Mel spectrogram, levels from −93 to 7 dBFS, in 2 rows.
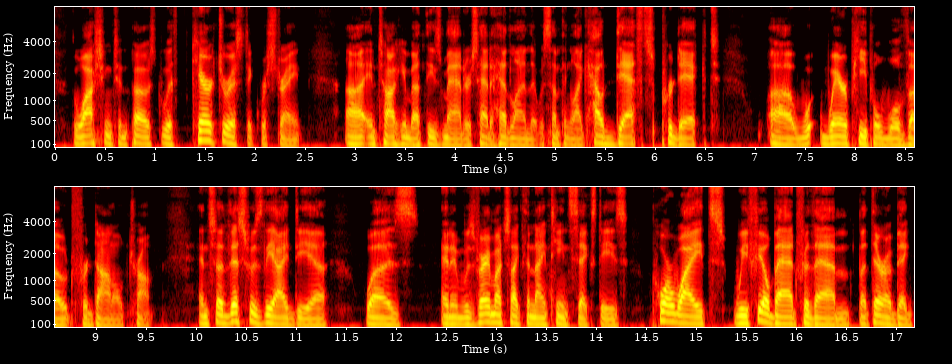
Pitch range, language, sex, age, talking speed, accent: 90-110 Hz, English, male, 40-59, 195 wpm, American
